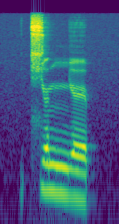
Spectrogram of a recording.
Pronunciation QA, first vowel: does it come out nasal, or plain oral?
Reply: oral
